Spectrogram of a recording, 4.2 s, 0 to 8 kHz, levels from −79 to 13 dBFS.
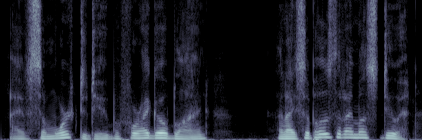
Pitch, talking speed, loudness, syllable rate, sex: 125 Hz, 255 wpm, -18 LUFS, 6.9 syllables/s, male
